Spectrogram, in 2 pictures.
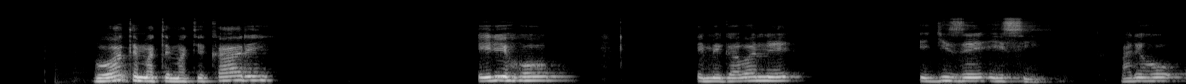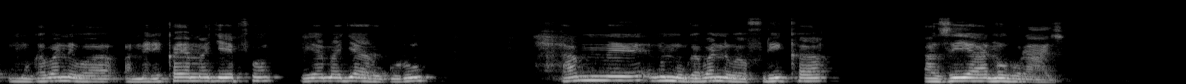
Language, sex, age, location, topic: Kinyarwanda, male, 25-35, Nyagatare, education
